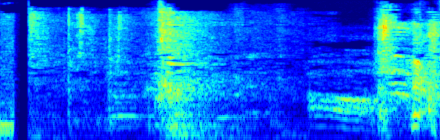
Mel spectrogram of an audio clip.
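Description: A single bang a little under a second in, with a short ringing tail, then a person's voice rises in an exclamation near the end.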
